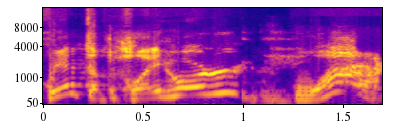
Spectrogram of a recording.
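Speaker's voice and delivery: mock, demeaning, disrespectful sarcastic sing-song. Complaining about his remark to fans: imitating him saying it sarcastically. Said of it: "He even said it like sarcastically".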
